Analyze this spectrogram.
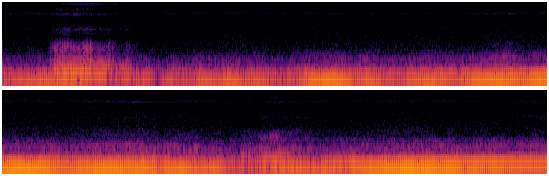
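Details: A sleeping pet dog snores loudly indoors: a deep, steady low rumble with two louder, rasping snorts about seven seconds apart, near the start and toward the end, and no other sounds.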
